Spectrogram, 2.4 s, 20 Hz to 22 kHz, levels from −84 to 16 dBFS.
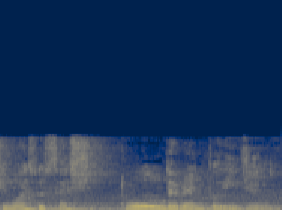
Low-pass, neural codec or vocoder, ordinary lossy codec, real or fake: none; codec, 16 kHz, 16 kbps, FunCodec, trained on LibriTTS, 50 frames a second; none; fake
